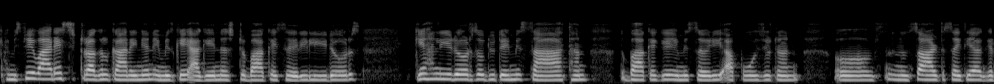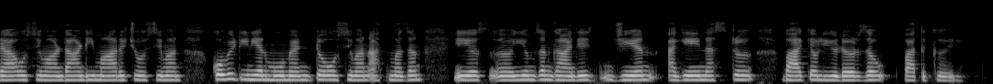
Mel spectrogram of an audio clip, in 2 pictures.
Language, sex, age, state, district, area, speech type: Kashmiri, female, 18-30, Jammu and Kashmir, Kulgam, rural, spontaneous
